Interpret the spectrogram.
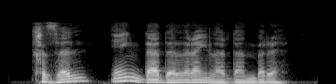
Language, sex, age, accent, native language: Uzbek, male, 18-24, Surxondaryo, Uzbek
